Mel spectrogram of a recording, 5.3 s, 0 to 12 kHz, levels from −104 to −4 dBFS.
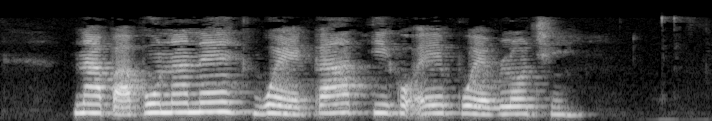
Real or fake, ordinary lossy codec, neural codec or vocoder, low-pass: real; AAC, 32 kbps; none; 7.2 kHz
